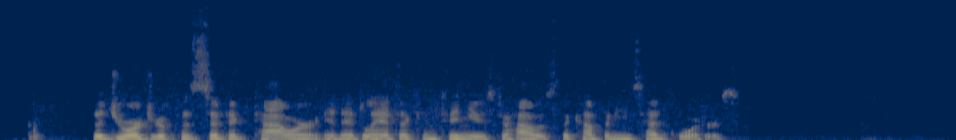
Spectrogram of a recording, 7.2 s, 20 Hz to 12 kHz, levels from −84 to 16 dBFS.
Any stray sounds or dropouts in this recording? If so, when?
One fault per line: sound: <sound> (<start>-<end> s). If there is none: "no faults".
no faults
